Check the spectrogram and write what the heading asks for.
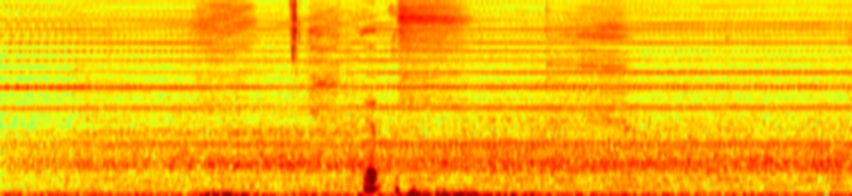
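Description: Electric pulse motor and its driver circuit running after being switched on, giving a steady high whine with overtones over a low hum. There are low handling bumps about two and four seconds in.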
